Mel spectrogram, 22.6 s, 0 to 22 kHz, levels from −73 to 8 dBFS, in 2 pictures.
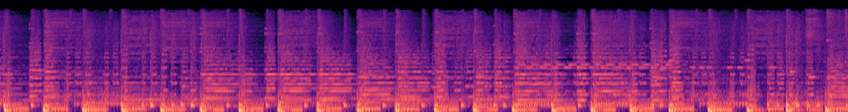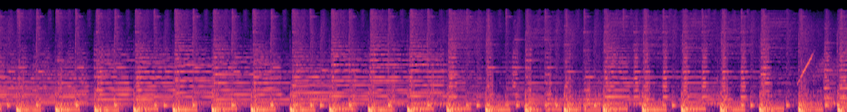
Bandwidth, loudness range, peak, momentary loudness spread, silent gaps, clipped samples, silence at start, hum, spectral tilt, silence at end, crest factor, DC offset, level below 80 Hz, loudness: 16.5 kHz; 1 LU; 0 dBFS; 3 LU; none; under 0.1%; 0 s; none; -5 dB/octave; 0 s; 14 dB; under 0.1%; -18 dBFS; -16 LUFS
